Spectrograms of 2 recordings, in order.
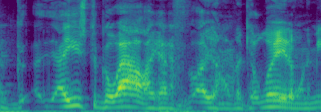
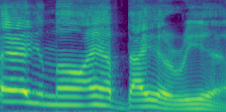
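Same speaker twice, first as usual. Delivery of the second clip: blunt put-on Filipino accent; 4 semitones higher than usual. Retelling what the Filipino stepmom said on first meeting: imitating a Filipino accent. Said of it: "That's a good Filipino".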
